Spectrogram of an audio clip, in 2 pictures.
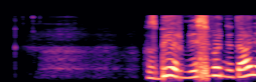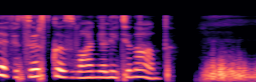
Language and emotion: Russian, positive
